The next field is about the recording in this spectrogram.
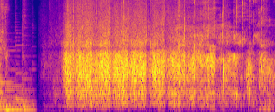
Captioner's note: audience applauds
